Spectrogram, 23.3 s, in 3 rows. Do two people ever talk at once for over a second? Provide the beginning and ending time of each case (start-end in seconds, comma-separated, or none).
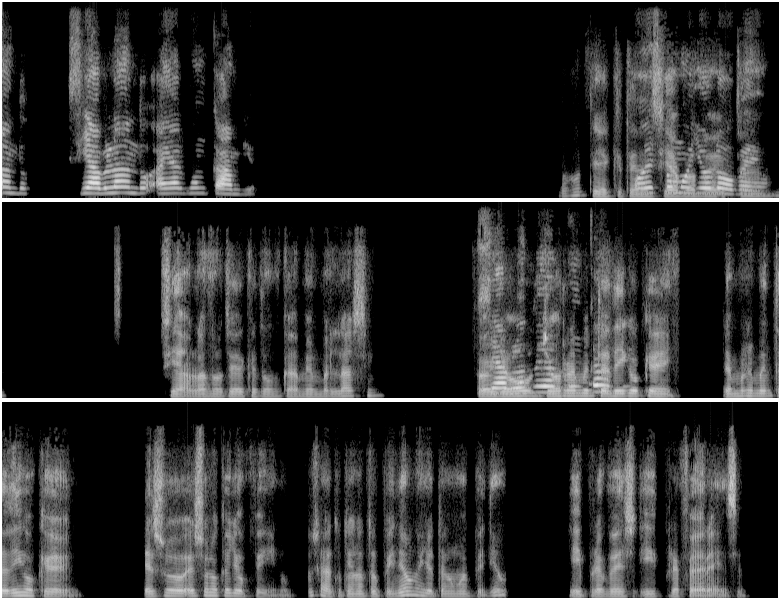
6.3-7.7, 12.5-14.1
